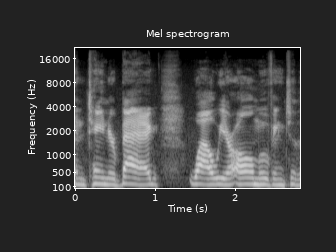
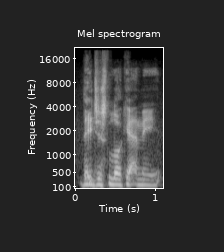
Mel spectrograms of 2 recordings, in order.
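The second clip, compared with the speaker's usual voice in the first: usual speaking voice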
